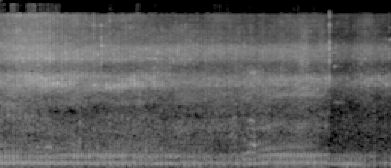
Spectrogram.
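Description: Motorcycles idling and revving nearby as they are moved aside by an old canal bridge at Nandipur, Gujranwala, their steady engine drone running under someone talking.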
